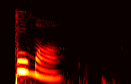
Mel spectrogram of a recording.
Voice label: "puma", English

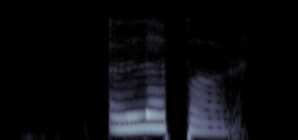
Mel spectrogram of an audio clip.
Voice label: "leopard", English

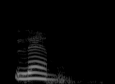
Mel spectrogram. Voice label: "lamb", English

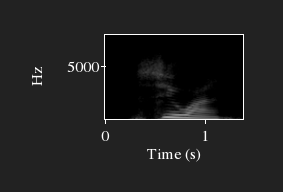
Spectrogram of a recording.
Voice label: "sealion", English

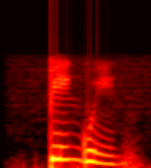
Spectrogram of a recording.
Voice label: "penguin", English

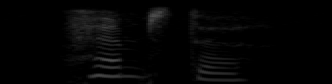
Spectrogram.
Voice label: "hamster", English

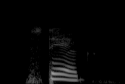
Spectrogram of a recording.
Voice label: "stag", English

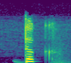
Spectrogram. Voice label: "duck", English

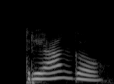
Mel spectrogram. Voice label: "triangle", English

